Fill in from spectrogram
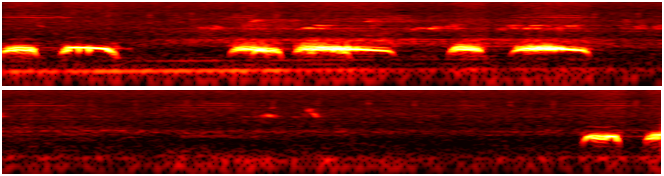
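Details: Caged decoy spotted dove three days out of the breeding cage calls low hollow coos in pairs, short then drawn-out and falling, a long quiet gap, then a new pair starting at the end.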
